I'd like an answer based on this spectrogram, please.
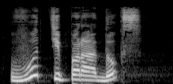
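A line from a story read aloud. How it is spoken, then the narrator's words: Laughing. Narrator (Russian): рассмеялся Женька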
